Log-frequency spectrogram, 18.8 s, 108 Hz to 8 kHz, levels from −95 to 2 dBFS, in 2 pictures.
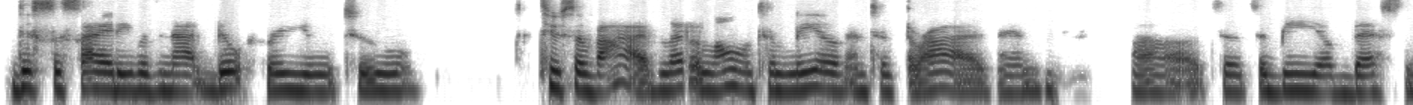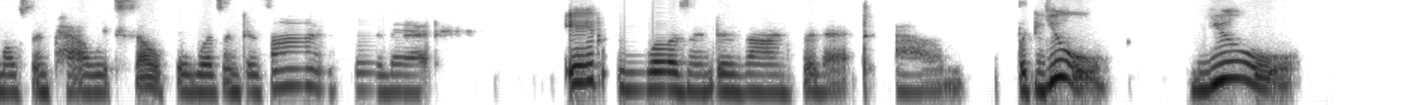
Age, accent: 20-39, American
